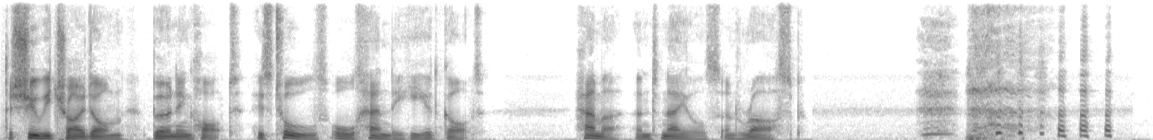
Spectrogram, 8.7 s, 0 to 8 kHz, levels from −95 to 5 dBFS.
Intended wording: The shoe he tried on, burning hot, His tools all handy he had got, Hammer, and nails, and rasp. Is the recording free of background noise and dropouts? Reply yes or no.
no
